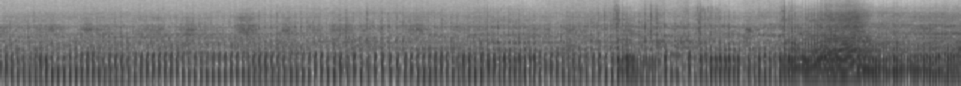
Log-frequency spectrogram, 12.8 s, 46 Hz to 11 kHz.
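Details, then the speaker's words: 1996 XR600R single, newly assembled from parts of seven bikes, ridden in second gear doing figure eights: the steady thump stumbles and chokes as the throttle opens, then revs roughly. It is bogging under load during a jetting test, and the owner thinks the jets may need changing. "so that was a test to see about the jetting and it wasn't too hot it choked on it I might have to change some Jets"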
